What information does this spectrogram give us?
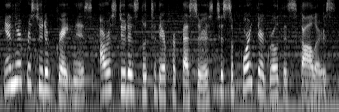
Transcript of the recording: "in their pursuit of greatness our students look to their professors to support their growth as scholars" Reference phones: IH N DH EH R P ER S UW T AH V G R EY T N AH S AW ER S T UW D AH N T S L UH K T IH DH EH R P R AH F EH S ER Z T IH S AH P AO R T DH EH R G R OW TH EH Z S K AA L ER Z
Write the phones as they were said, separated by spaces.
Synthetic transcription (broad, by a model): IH N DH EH R P ER S UW T AH V G R EY T N AH S AW ER S T UW D N T S L UH K T IH DH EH R P R AH F EH S ER Z T IH S AH P AO R T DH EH R G R OW TH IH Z S K AA L ER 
